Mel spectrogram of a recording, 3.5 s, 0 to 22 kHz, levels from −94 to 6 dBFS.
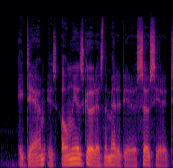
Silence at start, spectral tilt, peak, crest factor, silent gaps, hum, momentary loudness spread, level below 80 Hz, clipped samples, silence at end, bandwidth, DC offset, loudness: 0.35 s; -4.5 dB/octave; -20 dBFS; 18 dB; none; none; 10 LU; -60 dBFS; under 0.1%; 0 s; 15 kHz; under 0.1%; -37 LUFS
